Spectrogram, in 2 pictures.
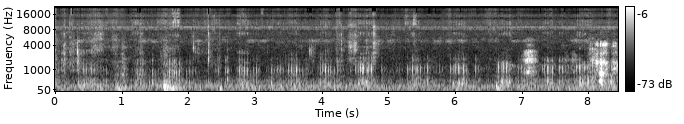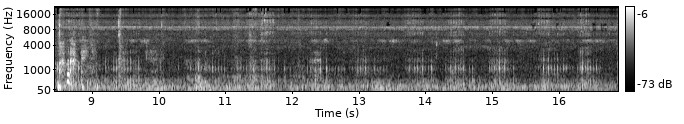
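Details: Rescued two-month-old black Bombay kitten on its fourth day in care, recovering from a cold with its cough gone, purring in a steady, low rhythmic pulse throughout, with a brief louder handling sound near the middle.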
